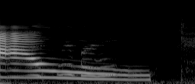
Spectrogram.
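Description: A single drawn-out cat meow, a cat named Bernie, a clear tonal wail that bends downward and stops abruptly, followed by a faint brief sound, close and alone.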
